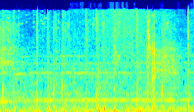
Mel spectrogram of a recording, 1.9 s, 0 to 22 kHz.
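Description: Horse hooves clip-clop in a quick, steady gait in the video game Witcher 3, over a faint ambient bed. The hoofbeats are moderately close but quiet.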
